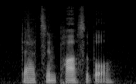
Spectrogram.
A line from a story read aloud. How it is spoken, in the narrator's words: In a barely audible voice, he said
